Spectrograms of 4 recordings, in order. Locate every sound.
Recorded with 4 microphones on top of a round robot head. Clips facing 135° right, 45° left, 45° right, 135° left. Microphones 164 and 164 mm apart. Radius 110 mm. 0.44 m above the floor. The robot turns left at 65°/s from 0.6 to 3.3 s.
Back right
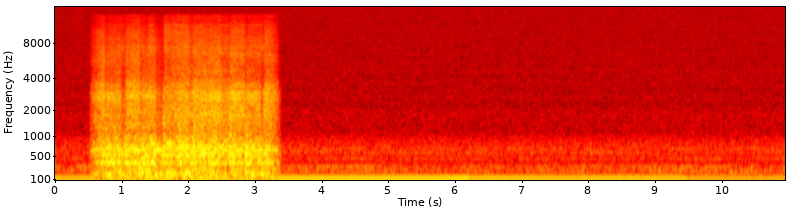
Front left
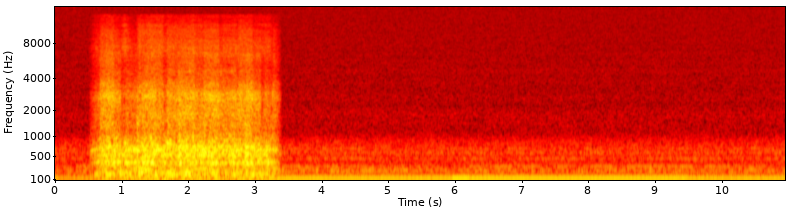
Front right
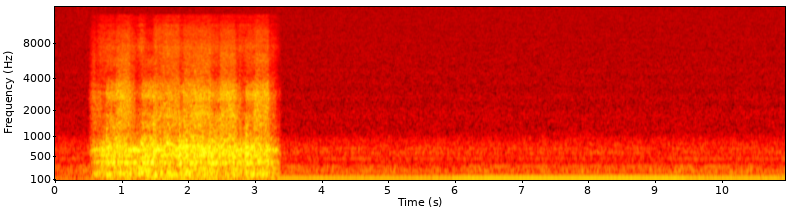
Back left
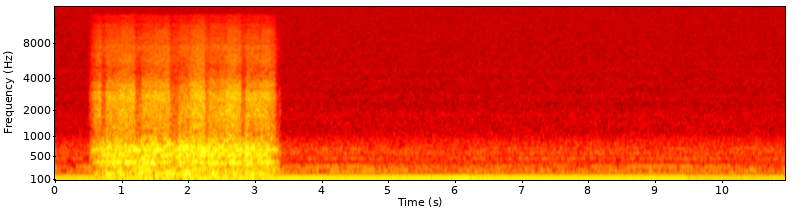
Only background noise.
